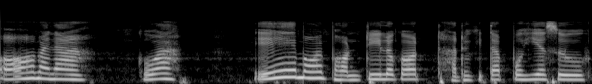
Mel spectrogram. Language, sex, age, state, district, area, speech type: Assamese, female, 30-45, Assam, Jorhat, urban, spontaneous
